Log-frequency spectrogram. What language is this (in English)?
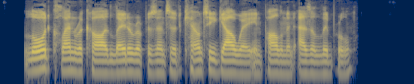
English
